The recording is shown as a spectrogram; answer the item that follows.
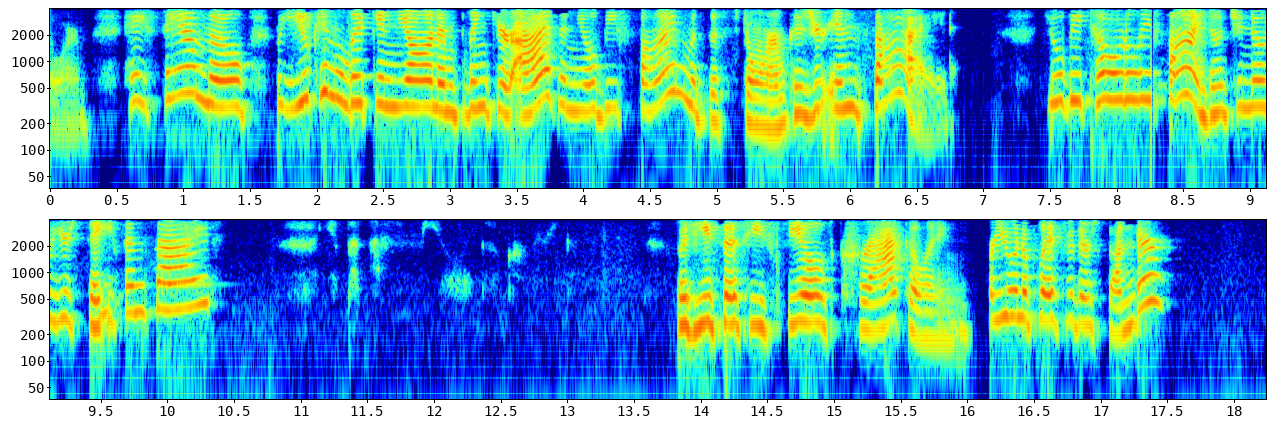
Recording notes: Takes Lots of Callers On This Great Show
